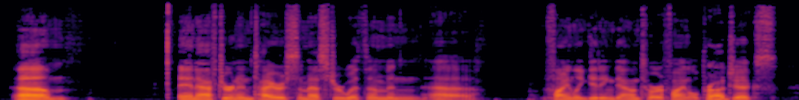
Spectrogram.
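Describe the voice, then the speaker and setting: A man with an American accent speaks in a very deep, low pitch. His pitch varies in an ordinary way, broken by long, frequent pauses. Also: fairly slow pace, quiet background. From Oklahoma. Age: 30s. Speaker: guitar effects parts company owner. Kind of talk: casual interview chat. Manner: halting, many repeated words.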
